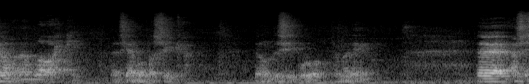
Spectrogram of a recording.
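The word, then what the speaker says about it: Upasika: ¿Cómo se escribe ese Upasica? Upasica, U-P-A-S-I-K-A.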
